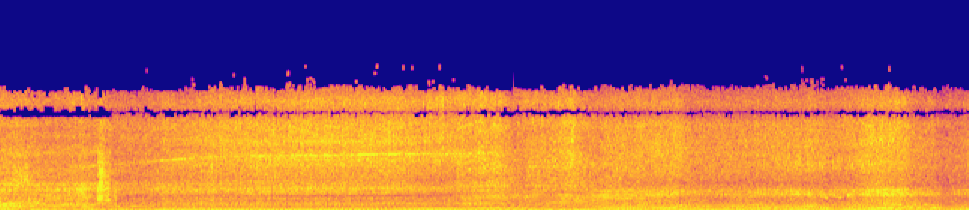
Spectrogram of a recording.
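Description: Car engine running steadily, then revving up and down several times from about halfway through.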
